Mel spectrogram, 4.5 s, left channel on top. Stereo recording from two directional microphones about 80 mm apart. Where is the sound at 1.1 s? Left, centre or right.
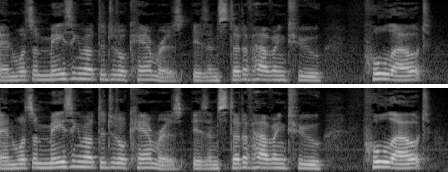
Right.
